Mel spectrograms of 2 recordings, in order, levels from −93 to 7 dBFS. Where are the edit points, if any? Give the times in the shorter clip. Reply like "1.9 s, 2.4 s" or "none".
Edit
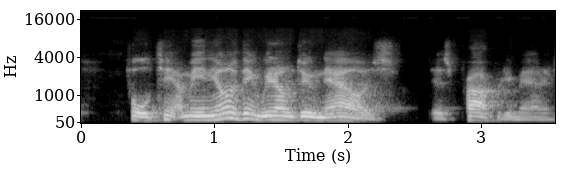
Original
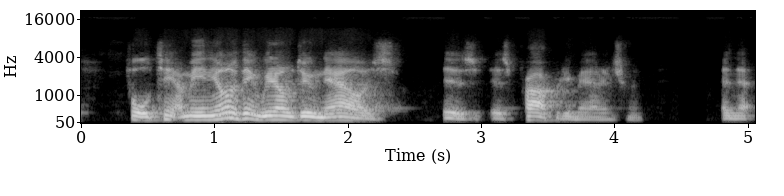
2.6 s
